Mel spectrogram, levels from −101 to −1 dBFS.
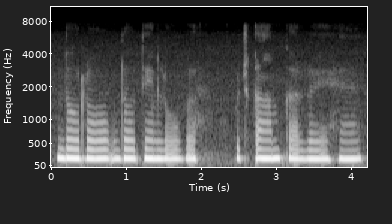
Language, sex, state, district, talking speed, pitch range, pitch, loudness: Hindi, female, Himachal Pradesh, Shimla, 140 wpm, 185-190 Hz, 185 Hz, -12 LUFS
